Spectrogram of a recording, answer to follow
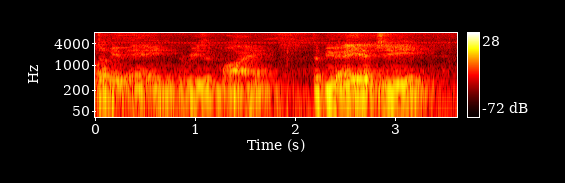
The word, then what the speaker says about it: Wang: w-a the reason why w-a-n-g and w-o-n-g are both pronounced wang but w-o-n-g is southern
